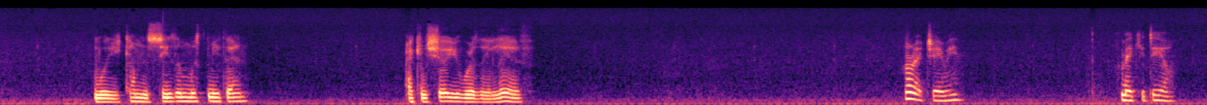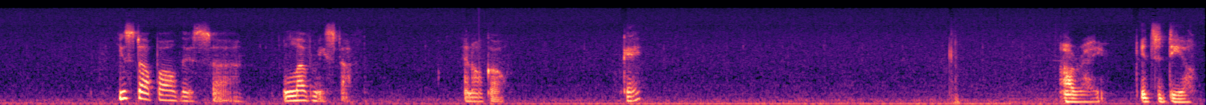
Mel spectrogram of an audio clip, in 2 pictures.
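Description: A teenage boy speaks calmly, close by.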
